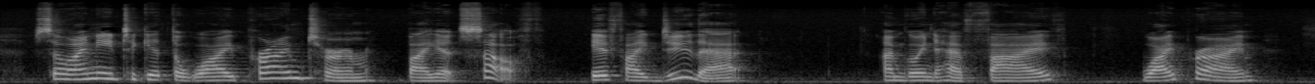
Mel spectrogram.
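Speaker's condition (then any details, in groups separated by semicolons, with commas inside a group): No condition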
